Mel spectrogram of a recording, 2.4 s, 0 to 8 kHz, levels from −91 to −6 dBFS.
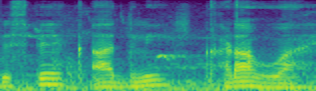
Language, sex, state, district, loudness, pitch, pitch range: Hindi, male, Uttar Pradesh, Lucknow, -18 LUFS, 105 Hz, 95-120 Hz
